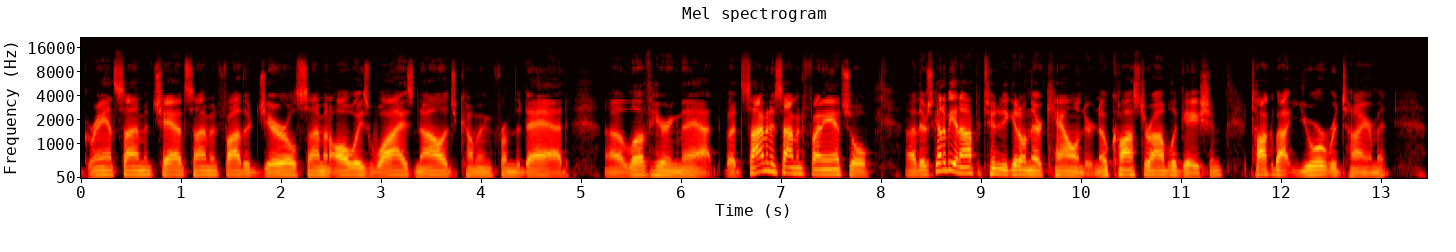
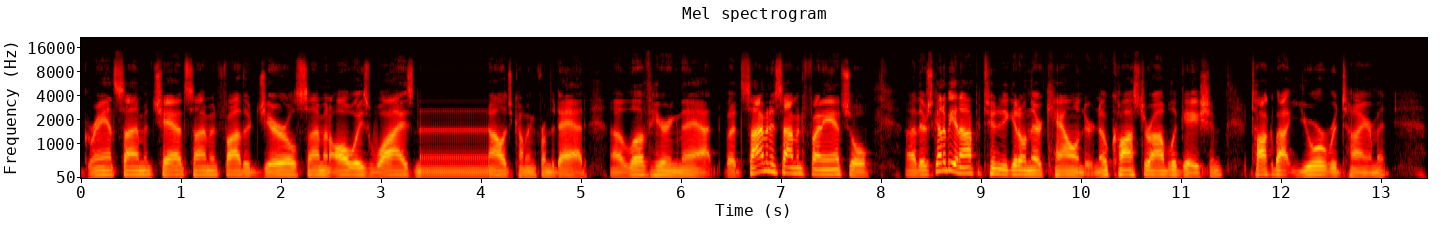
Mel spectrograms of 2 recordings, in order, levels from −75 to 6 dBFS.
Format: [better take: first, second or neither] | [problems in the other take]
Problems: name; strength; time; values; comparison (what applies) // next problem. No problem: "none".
first | audio freezing; at 3.5 s for 0.5 s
